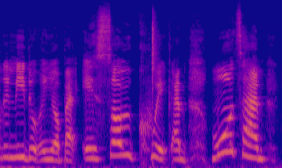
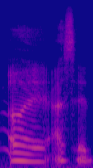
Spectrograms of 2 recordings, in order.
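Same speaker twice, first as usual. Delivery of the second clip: usual speaking voice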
